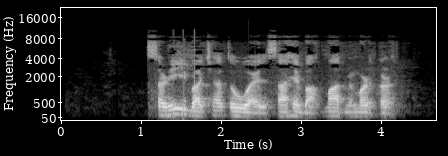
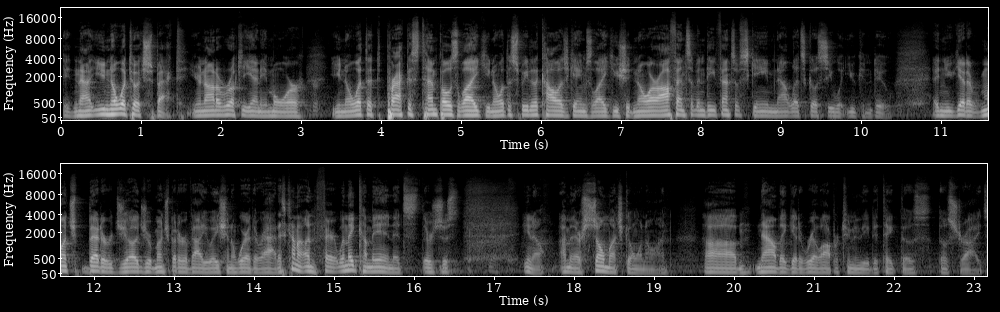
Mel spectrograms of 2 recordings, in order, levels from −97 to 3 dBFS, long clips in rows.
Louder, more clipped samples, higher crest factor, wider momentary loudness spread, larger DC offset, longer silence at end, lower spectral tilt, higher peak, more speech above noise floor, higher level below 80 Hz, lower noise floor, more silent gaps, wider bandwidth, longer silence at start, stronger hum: first, -16 LUFS vs -34 LUFS; neither; second, 16 dB vs 26 dB; second, 8 LU vs 19 LU; neither; first, 0.5 s vs 0 s; about the same, -4.5 dB/octave vs -5.5 dB/octave; first, 0 dBFS vs -8 dBFS; first, 60 dB vs 22 dB; second, -60 dBFS vs -54 dBFS; first, -76 dBFS vs -56 dBFS; neither; second, 10.5 kHz vs 14 kHz; first, 1.1 s vs 0 s; neither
